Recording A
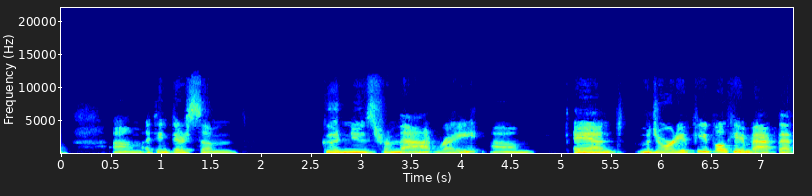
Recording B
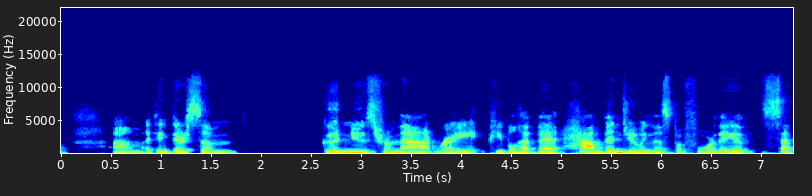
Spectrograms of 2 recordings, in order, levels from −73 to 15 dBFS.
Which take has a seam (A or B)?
A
